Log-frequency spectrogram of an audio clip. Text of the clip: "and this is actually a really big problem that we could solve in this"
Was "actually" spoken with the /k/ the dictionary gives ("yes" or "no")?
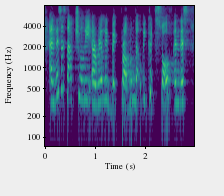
yes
